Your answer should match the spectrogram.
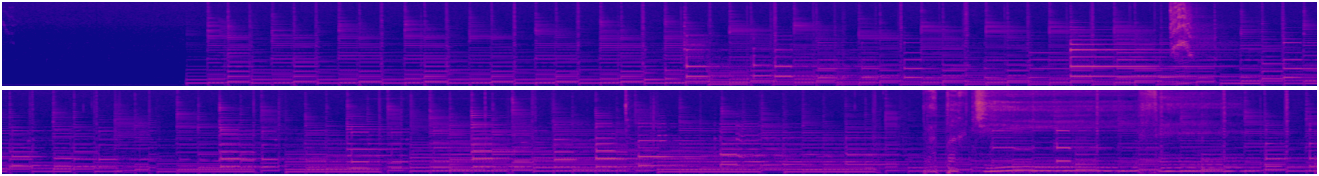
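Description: An acoustic guitar and a hollow-body electric archtop guitar start playing together about two seconds in. They pick an instrumental song intro in an even rhythm, with no singing yet.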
